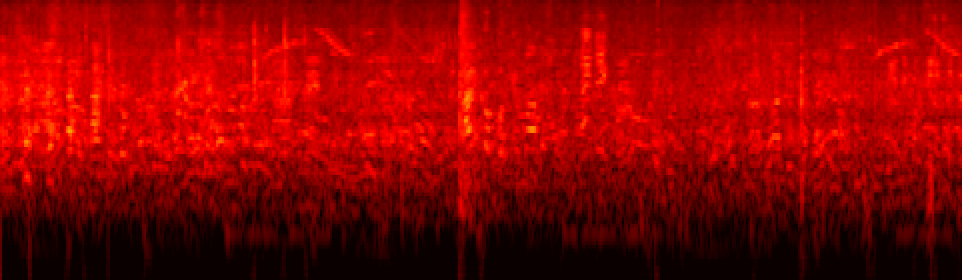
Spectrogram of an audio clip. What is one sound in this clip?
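A crowd of spectators chatters and calls out in the open air.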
